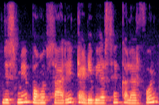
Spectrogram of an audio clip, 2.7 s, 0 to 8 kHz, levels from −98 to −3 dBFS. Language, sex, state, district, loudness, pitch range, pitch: Hindi, female, Chhattisgarh, Raipur, -19 LUFS, 205-230 Hz, 220 Hz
